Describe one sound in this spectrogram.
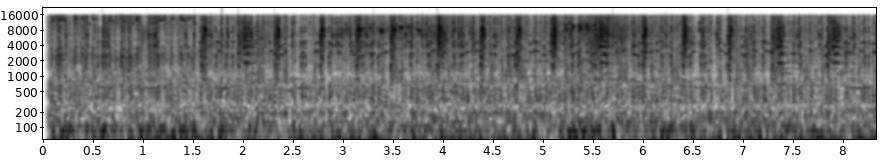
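Balloons pop rapidly over and over.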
